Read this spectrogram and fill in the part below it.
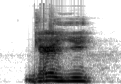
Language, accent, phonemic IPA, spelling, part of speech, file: French, Canada, /ɡʁe.e/, gréer, verb, LL-Q150 (fra)-gréer.wav
- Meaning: to rig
